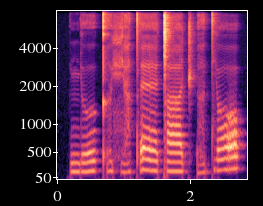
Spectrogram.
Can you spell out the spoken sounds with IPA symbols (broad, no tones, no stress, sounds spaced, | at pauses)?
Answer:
nʲ ʊː kʼ ə̤ fʲ a̤ tʼ ɛː ǀ aː t͡ʃʼ ə̤ tʲ ɔː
